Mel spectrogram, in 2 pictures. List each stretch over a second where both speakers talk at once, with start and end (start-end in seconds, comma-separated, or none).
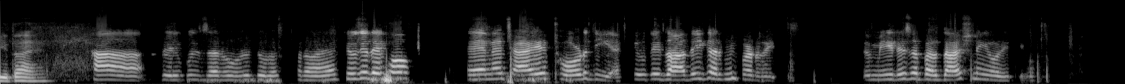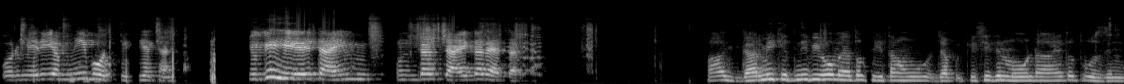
none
